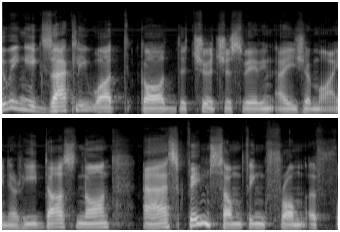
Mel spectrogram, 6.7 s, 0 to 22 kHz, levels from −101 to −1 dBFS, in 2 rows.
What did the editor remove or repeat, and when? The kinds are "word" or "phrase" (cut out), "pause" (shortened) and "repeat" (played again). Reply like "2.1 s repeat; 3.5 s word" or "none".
1.7 s phrase; 4.7 s word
